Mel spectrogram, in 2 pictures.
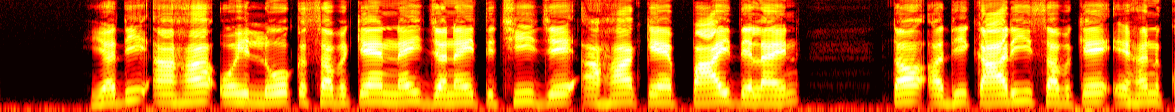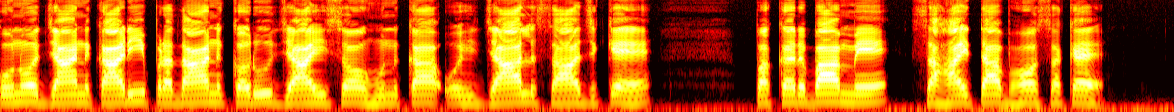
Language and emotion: Maithili, neutral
